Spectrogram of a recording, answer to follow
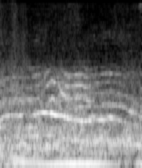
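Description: A small child's high, wavering cry lasting almost two seconds, rising and then falling in pitch, over a low steady hum.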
